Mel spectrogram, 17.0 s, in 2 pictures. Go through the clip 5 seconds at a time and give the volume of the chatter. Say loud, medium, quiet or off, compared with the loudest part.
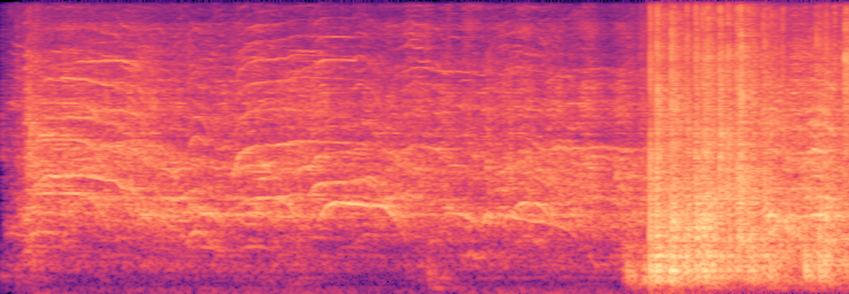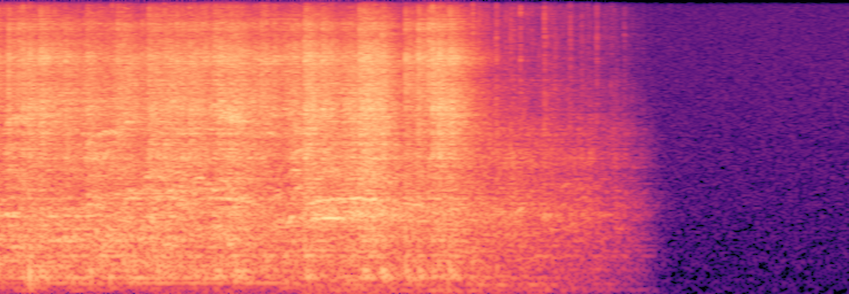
medium, loud, loud, off.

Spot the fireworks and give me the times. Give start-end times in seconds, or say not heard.
6.2-13.2.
